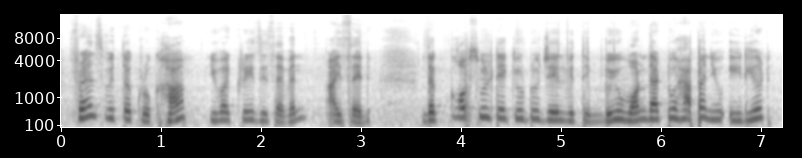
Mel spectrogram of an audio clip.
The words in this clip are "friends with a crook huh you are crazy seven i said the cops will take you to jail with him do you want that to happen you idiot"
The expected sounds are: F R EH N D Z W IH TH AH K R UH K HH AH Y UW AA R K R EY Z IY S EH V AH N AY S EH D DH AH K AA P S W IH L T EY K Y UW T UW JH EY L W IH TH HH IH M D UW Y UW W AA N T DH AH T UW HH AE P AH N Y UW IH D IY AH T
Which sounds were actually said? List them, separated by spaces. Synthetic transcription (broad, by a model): F R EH N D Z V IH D AH K R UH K HH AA Y UW AA R K R EY Z IY S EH V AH N AY S EH D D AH K AA P S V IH L T EY K Y UW T UW JH EY L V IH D HH IH M D UW Y UW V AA N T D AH T UW HH AE P AH N Y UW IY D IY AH T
